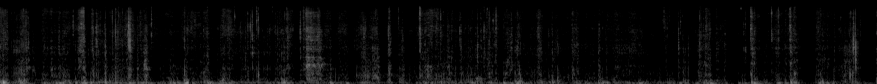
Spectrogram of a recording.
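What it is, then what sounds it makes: Crumpled aluminum foil. A crumpled sheet of aluminum cooking foil, held in both hands, is crinkled by the fingers. The result is a continuous dense crackling, rustling and crunching with bright, sharp edges over a low rumble, and brief quieter dips between bursts.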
